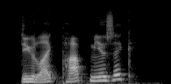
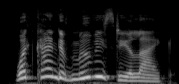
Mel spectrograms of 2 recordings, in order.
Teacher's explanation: yes no questions usually have Rising intonation wh questions usually have falling intonation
